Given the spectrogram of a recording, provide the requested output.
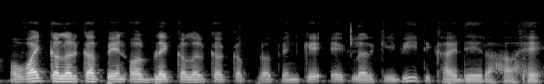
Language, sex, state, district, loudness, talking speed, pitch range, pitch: Hindi, male, Arunachal Pradesh, Lower Dibang Valley, -19 LUFS, 200 wpm, 105-125 Hz, 115 Hz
